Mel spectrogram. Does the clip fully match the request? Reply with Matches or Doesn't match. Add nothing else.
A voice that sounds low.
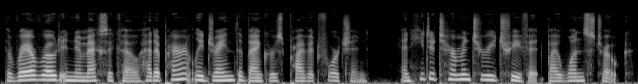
Doesn't match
